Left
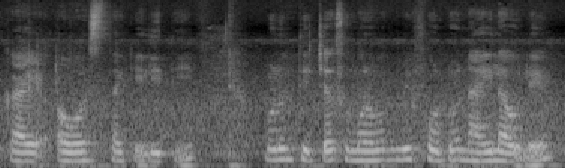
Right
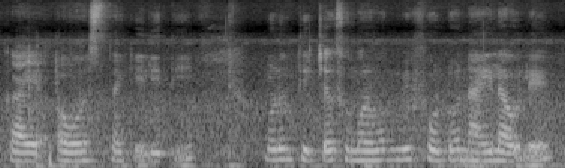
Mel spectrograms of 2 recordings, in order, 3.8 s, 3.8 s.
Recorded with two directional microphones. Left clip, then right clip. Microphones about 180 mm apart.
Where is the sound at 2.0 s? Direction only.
10° left (ahead or behind).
